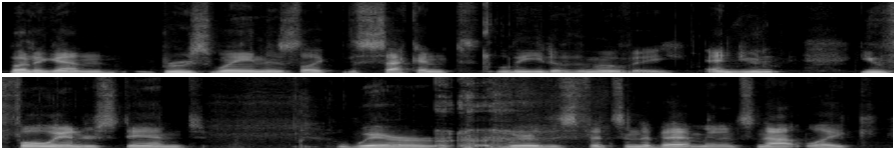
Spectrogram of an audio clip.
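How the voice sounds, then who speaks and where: A man speaks as a co-host in a casual discussion. His pitch is average for a man, and he offers his counterpoints in a measured, conversational way. There is little room sound on the voice. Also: steady tone, no echo. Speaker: co-host of a pop culture discussion show.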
